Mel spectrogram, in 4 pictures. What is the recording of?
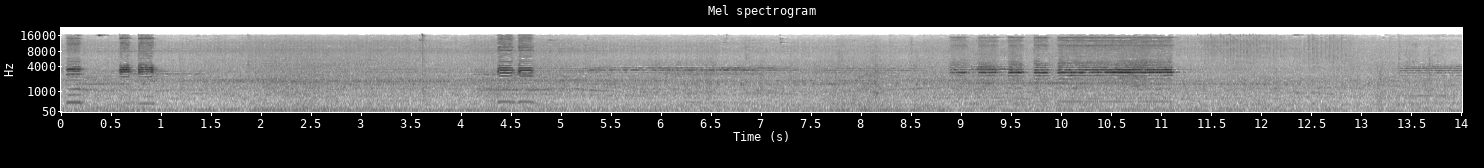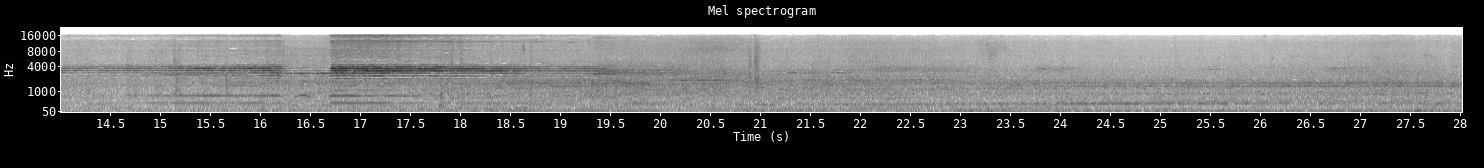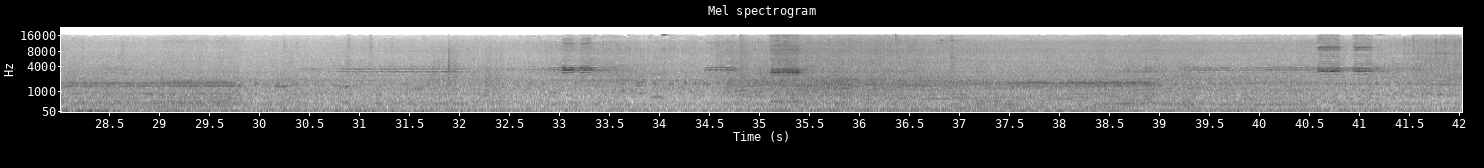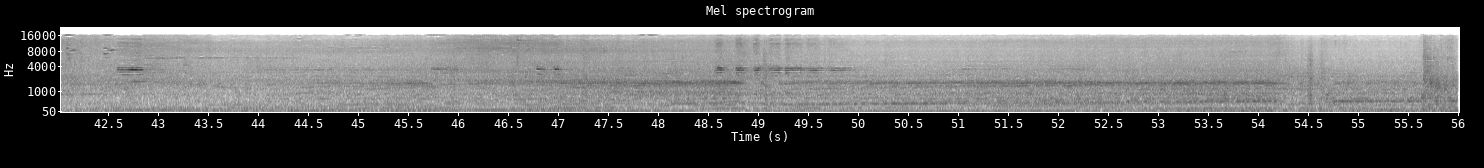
Autorickshaw ride Mumbai
Sounds recorded from roads of Mumbai.
field-recording, Mumbai, India, road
